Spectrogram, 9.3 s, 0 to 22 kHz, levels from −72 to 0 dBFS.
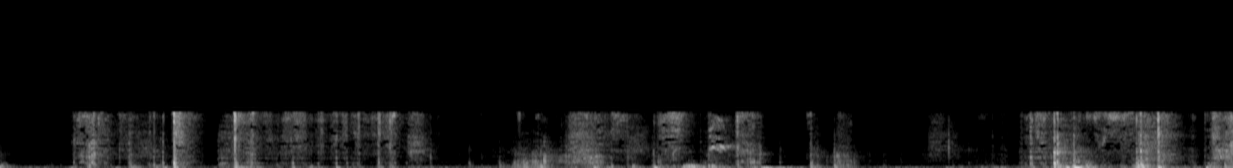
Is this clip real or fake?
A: real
